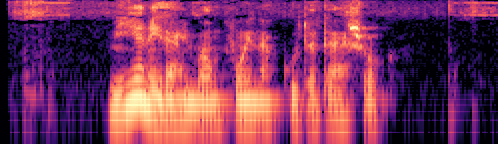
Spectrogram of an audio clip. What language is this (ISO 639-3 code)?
hun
